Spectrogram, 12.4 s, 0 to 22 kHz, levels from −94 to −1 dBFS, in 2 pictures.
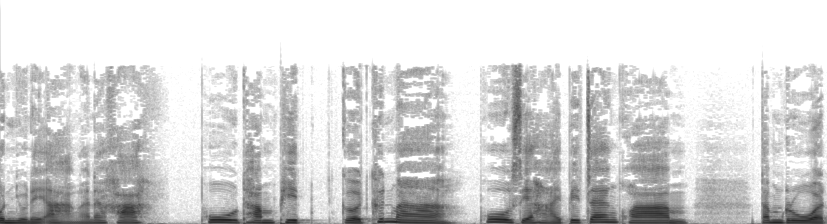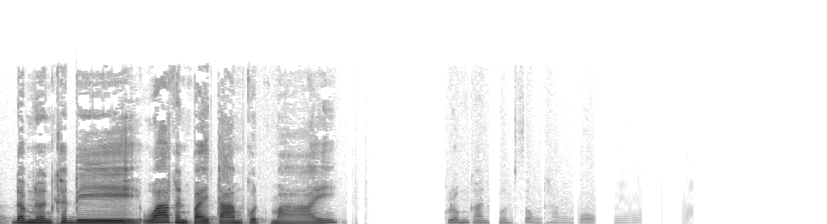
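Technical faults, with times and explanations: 7.84–12.41 s, truncation distortion on a fade: the speech fades out from about 8 s, but the gain stage carrying the fade rounds each sample to a coarse grid with no dither, which fits a 10-bit word length. As the level drops toward the smallest step, the waveform collapses into a few square stairs. From 9.14 s to the end the tail turns gritty instead of thinning smoothly away.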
